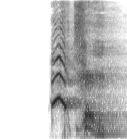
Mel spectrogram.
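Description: A single exaggerated, staged sneeze: a rising voiced 'ah' followed by a sharp breathy burst that trails off, with silence before it and no talking.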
